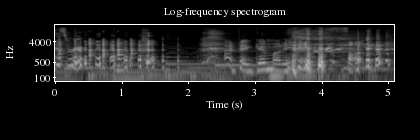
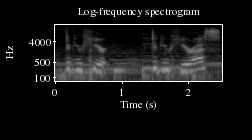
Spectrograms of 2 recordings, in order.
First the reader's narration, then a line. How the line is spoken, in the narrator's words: Anna said shakily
